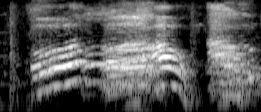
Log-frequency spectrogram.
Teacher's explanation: कंठ और ओष्ठ की सहायता से बोला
